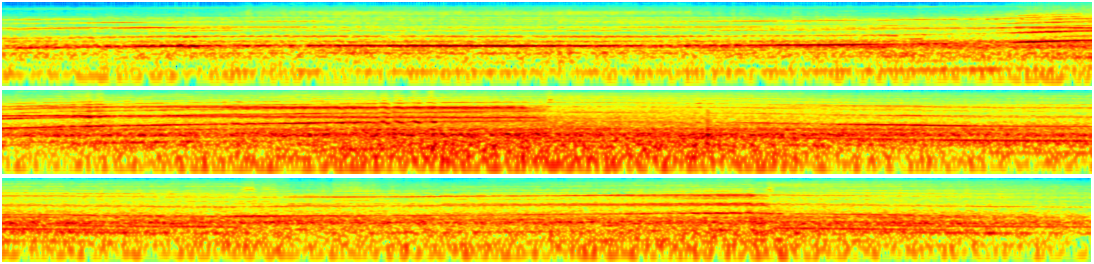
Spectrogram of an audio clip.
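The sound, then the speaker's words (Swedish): A Harley-Davidson LiveWire electric motorcycle revs up as the throttle twists, a rising and falling whine that climbs in pitch, eases off, then surges again over a steady background hum, with no talking. “Legendariska Harley Davidson har tagit fram en eldriven MC kallad Live Wire och så här låter den när man vrider på gashandtaget.”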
